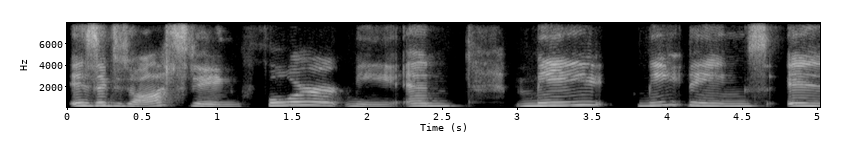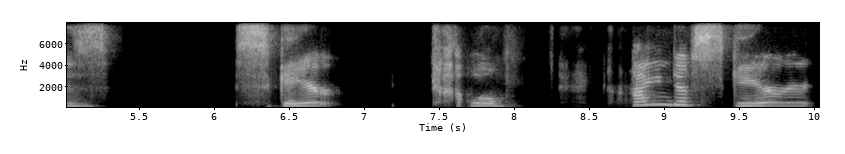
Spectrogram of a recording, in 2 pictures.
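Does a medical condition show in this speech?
Yes: stuttering; including blocks; more overwhelming than other stuttering, talking exhausting, fear of speaking; here repeated sounds, prolonged sounds, blocks.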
